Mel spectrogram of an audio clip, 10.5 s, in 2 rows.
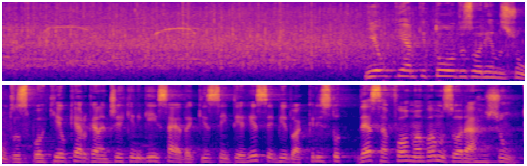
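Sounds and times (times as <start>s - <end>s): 
audience applause: 0.0s - 4.8s
speech: 3.6s - 10.4s.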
